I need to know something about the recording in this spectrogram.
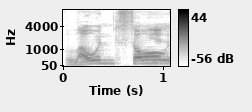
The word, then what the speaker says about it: Lowenthal: and Peter Parker very believable Yuri I think lowenthal is how you pronounce his surname uh he was great in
